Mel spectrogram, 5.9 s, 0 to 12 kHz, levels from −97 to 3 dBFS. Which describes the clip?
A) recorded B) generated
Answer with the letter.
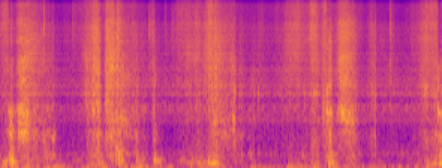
B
